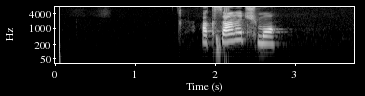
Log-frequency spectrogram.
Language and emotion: Russian, angry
